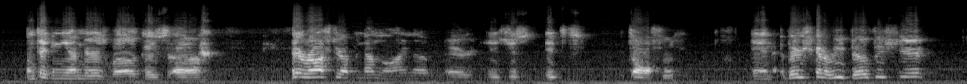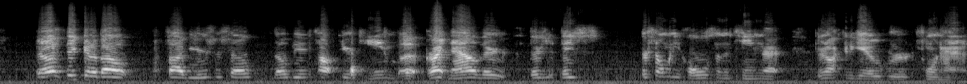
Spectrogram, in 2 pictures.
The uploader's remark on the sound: Sorry about poor audio.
